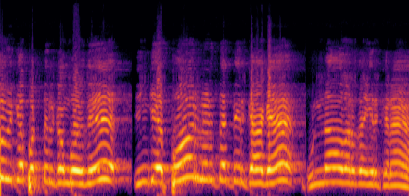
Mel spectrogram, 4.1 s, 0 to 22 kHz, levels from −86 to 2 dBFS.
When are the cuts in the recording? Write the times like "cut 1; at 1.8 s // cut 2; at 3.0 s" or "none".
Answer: cut 1; at 1.3 s // cut 2; at 3.1 s

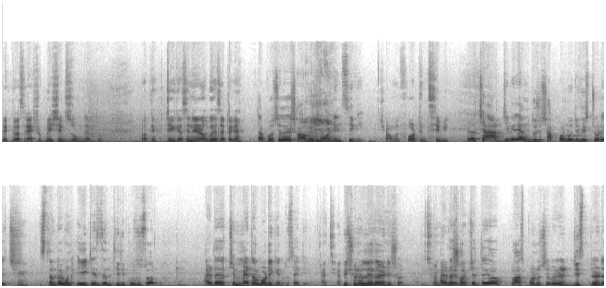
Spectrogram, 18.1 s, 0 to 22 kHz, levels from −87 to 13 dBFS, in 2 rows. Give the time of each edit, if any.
none

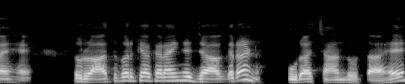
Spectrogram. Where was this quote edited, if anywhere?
cut 1; at 2.8 s

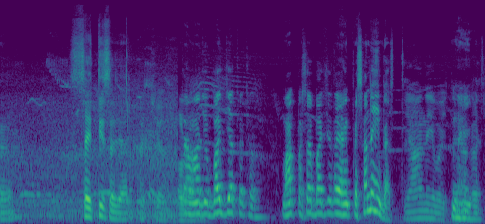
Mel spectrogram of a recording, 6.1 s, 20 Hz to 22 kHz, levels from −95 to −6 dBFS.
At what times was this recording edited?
cut 1; at 2.2 s

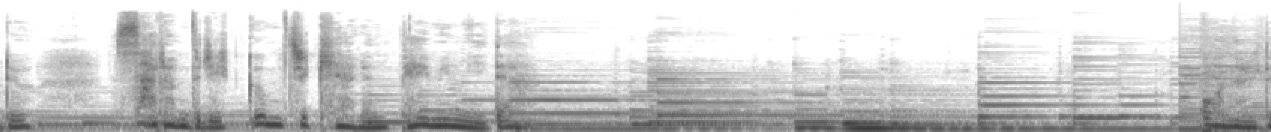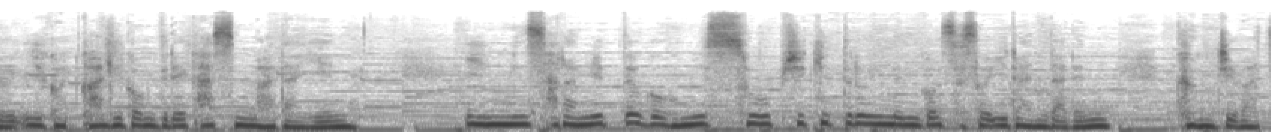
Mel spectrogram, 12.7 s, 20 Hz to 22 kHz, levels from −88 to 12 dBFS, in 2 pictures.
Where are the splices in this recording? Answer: cut 1; at 5.9 s // cut 2; at 8.5 s

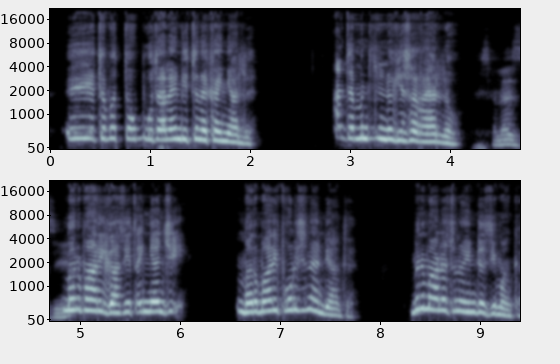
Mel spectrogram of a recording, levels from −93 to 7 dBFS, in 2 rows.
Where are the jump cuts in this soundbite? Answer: none

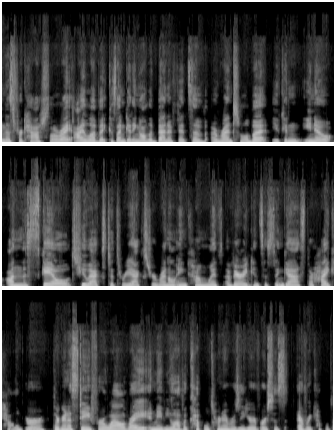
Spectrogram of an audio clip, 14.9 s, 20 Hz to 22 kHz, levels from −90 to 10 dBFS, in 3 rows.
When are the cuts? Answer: cut 1; at 4.2 s // cut 2; at 10.6 s

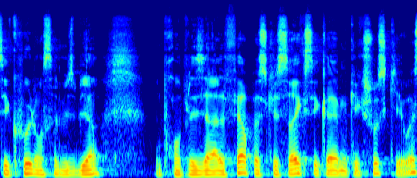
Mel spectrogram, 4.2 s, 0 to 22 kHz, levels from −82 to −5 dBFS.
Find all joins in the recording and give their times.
none

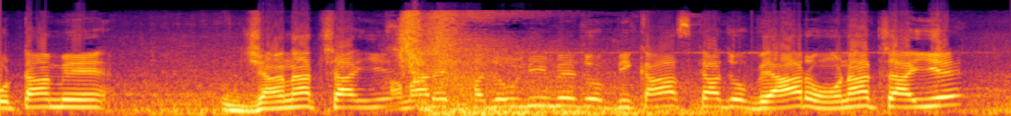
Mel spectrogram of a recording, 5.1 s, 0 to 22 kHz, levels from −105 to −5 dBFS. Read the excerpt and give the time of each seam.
cut 1; at 1.8 s

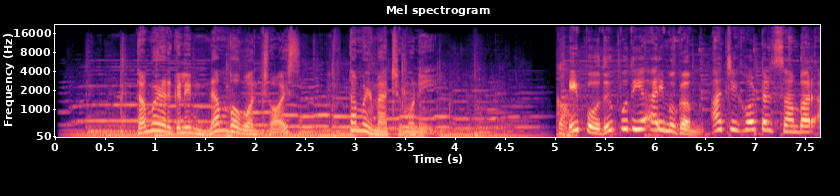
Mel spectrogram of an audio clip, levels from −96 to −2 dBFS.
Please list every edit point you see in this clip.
none

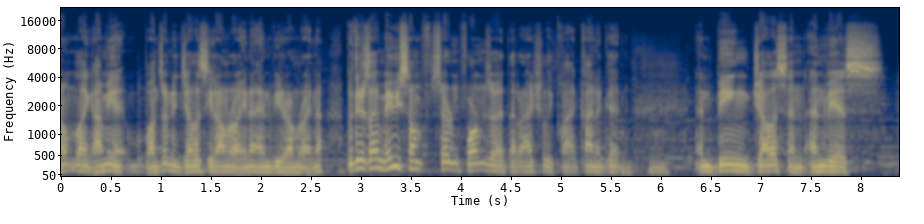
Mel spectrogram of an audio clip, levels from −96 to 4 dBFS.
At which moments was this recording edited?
none

